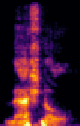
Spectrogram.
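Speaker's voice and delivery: "National" stressed on NA, short vowel; careful front-stressed "National"; word-form model. Shown as a demonstration. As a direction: say "National" alone, first syllable strong. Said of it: "How do we sh-, shift stress?".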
